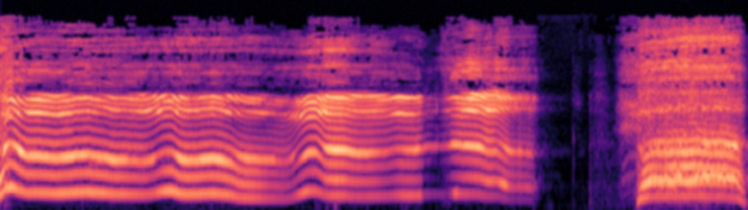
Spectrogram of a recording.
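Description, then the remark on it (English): A voice imitates a person's long, wavering, deep guttural moan on waking in the morning; it swells and dips for about four seconds, breaks off into a brief silence, then returns with a short, loud, strained burst. “It starts off like a silent scream every morning, and then it slowly becomes like that, just like deep guttural moan.”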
